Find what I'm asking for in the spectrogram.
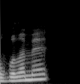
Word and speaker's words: Willamette: She lives in, I think it's the Willamette. Am I saying that right? Valley? – That sounds right.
